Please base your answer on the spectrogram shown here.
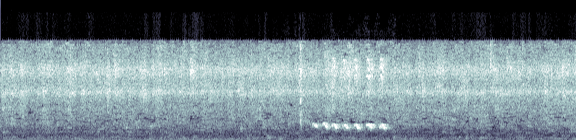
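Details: Rambatan (velvet-fronted nuthatch) serving as a song model for white-rumped shamas and other songbirds, giving a brief rapid trill of about eight bright repeated notes after a quiet stretch, with faint background hiss and low hum.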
